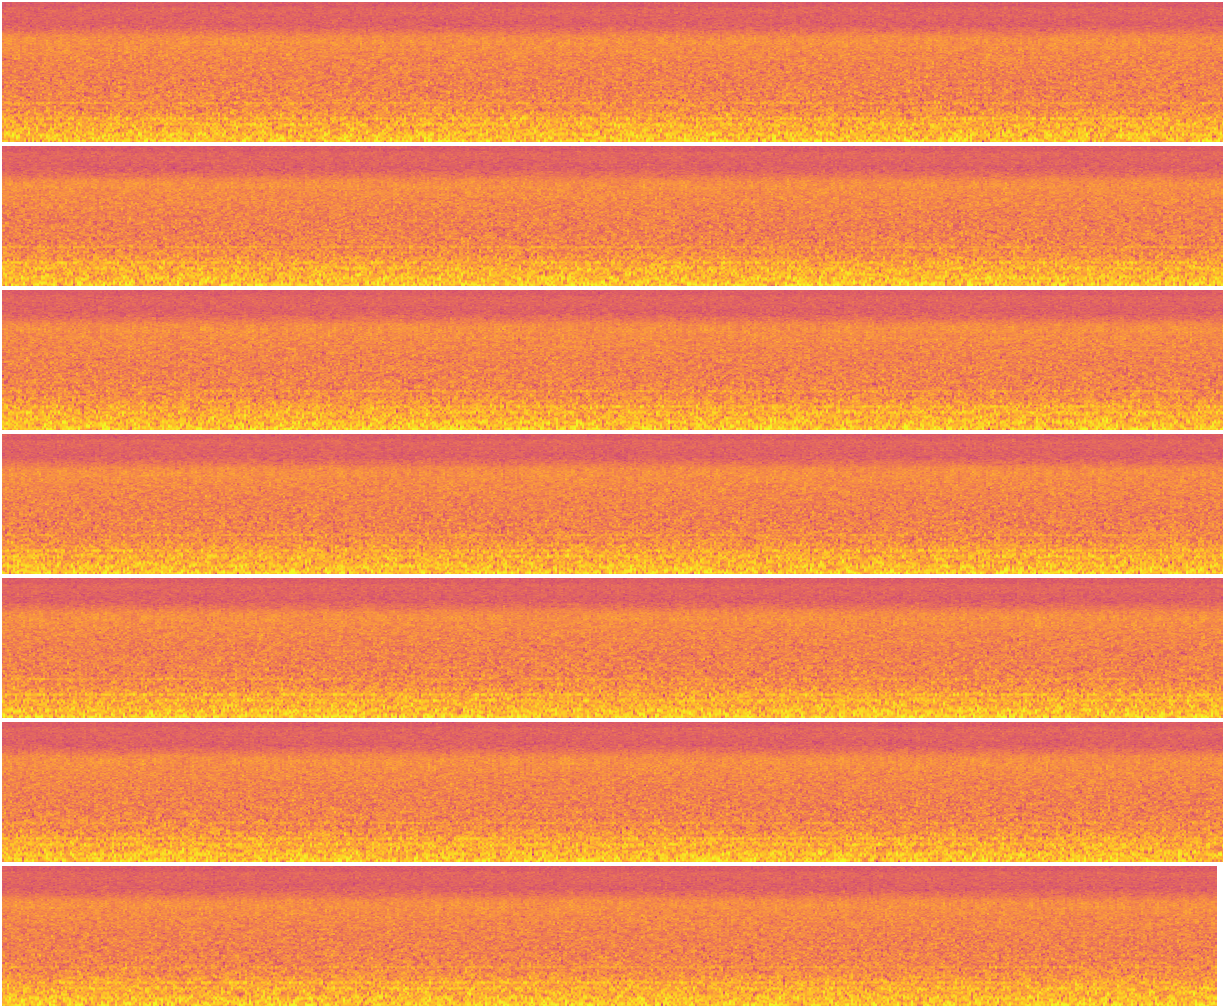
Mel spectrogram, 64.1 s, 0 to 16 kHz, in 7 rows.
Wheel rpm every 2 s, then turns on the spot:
0, 0, 0, 0, 0, 0, 0, 0, 0, 0, 0, 0, 0, 0, 0, 0, 0, 0, 0, 0, 0, 0, 0, 0, 0, 0, 0, 0, 0, 0, 0, 0.
none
